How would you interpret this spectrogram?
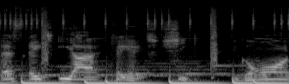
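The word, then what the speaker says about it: SHEIKH: you also have a an app called Chic it's spelled s-h-e-i-k-h Sheik you go on it's the same premise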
